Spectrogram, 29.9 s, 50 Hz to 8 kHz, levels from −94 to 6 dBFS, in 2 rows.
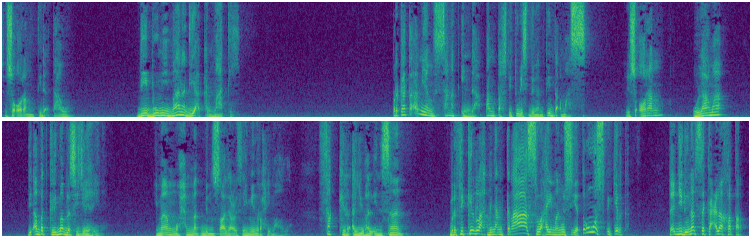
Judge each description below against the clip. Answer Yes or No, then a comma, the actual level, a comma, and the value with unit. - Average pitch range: No, wide, 7.7 semitones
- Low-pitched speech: Yes, low, 130 Hz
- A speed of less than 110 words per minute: Yes, average, 90 wpm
